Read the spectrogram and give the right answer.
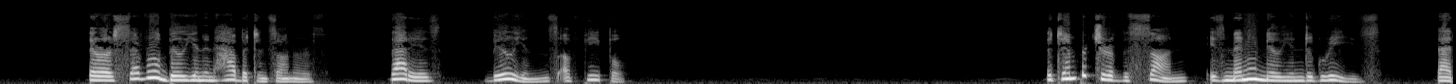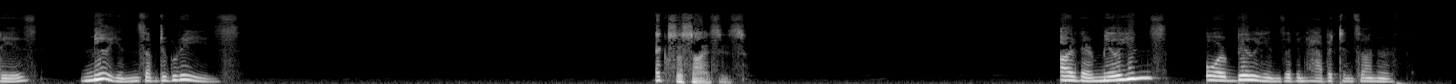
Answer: There are billions of inhabitants on Earth.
